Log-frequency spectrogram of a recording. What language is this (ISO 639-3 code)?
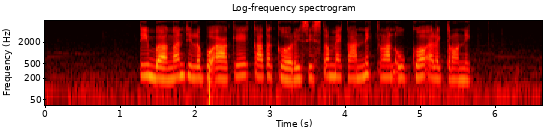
jav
